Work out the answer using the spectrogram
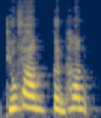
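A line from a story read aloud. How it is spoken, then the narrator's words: Frightened shout. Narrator (Vietnamese): Từ Tử Hàn sợ hãi hét lên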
